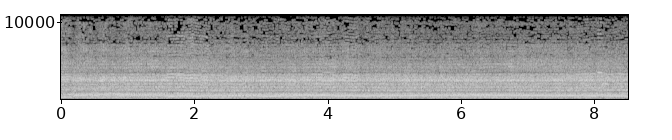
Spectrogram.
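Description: Saxophone and electronics playing together: one long held note with a steady pitch over a dense, sustained layer of lower tones that slide and shift.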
